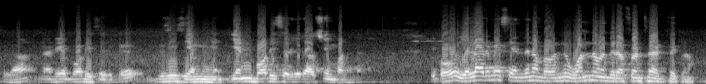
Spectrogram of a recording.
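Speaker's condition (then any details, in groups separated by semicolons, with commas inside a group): No condition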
